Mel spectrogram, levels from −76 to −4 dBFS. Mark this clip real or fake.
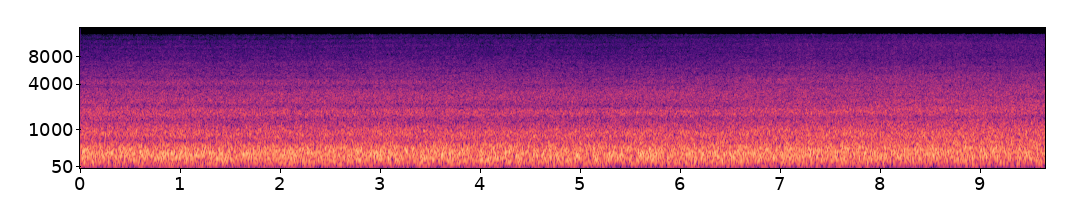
real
